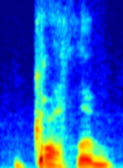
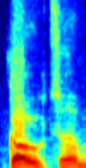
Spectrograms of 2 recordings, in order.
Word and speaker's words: Gotham: Gotham, or Gotham as it's actually supposed to be pronounced, you American heathens.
